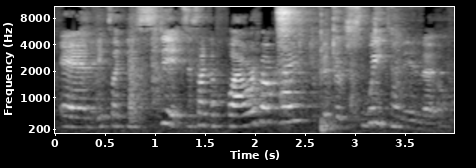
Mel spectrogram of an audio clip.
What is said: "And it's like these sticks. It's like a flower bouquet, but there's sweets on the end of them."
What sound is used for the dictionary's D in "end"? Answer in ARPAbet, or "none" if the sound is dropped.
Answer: none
